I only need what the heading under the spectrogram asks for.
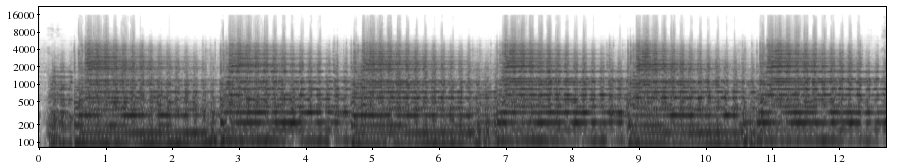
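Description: A distorted electric guitar plays sustained chords with a pulsing tremolo effect, loud, the tone swelling in regular waves with a fresh strum roughly every two seconds and no voices.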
